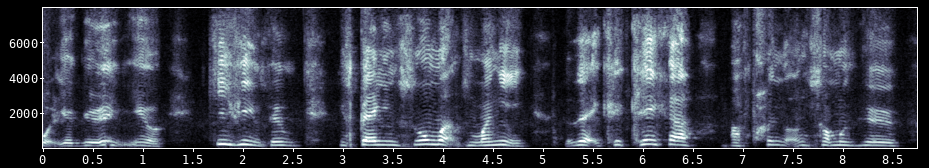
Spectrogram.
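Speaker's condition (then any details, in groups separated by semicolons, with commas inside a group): Cerebral palsy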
